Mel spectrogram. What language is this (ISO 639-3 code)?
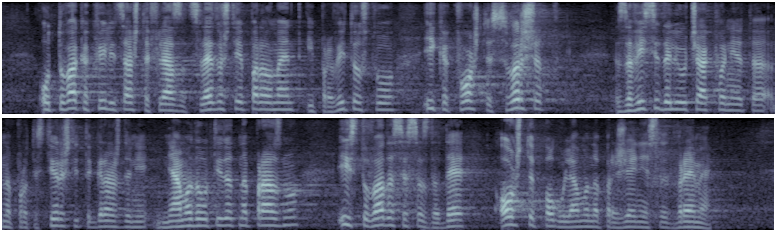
bul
